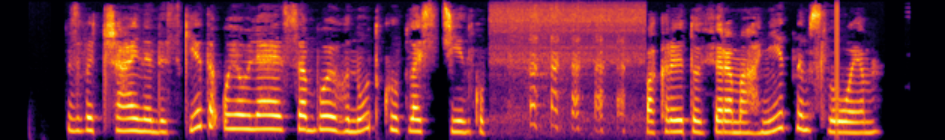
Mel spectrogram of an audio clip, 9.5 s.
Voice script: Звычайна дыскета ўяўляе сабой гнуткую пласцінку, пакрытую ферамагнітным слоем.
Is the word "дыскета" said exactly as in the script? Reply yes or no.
yes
